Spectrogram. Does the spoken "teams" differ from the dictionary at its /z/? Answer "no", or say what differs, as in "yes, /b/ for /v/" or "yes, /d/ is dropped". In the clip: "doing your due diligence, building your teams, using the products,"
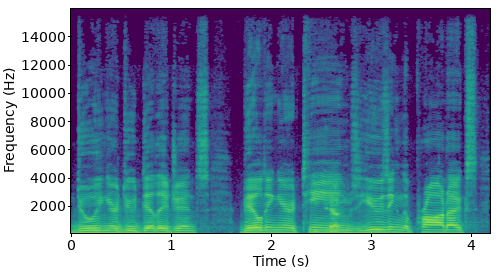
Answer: no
